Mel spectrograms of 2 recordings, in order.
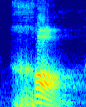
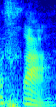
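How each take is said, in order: First: The kh sound is heavy with a dark vowel. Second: The kh sound is light with a bright vowel. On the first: The speaker calls it right. "Karena dia huruf tebal. Mufakham namanya" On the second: The speaker calls it wrong. "Bukan kha"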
